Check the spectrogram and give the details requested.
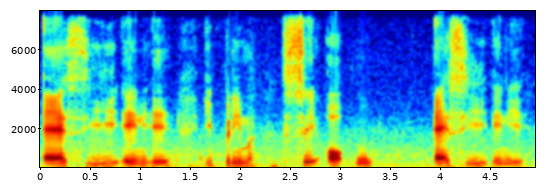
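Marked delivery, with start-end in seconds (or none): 0.0-1.3 slow spelled letters; spelling out. Shown as a demonstration. Teacher spells the word slowly for students. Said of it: "cozinha, cuisine".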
